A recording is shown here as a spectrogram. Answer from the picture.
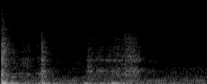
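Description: Small bare circuit board set down on a hard tabletop: a sharp tap at the start and a softer knock about half a second in, then faint scuffing as fingers slide it into position.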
